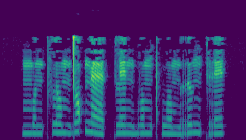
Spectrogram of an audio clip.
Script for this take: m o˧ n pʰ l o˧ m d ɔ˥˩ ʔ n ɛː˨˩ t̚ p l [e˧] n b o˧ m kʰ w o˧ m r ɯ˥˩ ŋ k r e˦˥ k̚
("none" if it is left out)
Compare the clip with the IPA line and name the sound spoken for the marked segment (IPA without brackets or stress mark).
e˧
